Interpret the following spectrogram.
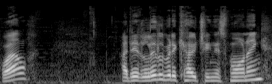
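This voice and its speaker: Speaking fast in a high-sitting voice, a man in his forties gives a casual, reflective motivational talk as a running coach on a live video, with faint music behind him. He often checks in with rhetorical questions while walking uphill outdoors near an airport.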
